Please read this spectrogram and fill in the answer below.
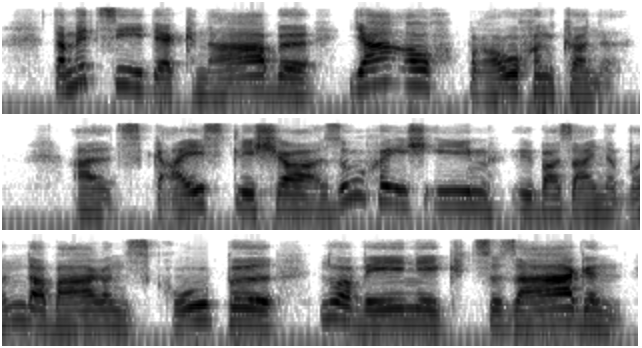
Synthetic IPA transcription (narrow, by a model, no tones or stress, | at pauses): d̥amɪtz̥iːdeːɐknaːbəjaːaʊxb̥ʁaʊxənkʰœnə | ʔalsɡ̥aɪstlɪɕɐzuːxəɪʃiːmʔyːbɐzaɪnəvʊndɐbaːʁənskʁ̥uːpəl̩nuːɐveːnɪkt͡suzaːɡən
